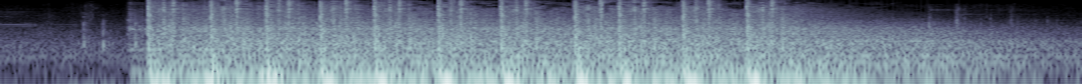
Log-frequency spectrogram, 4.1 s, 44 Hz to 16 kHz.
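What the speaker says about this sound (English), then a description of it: "if I equip this and show you how loud the weapons are, just to give you an idea" Rapid, loud gunfire from a pipe pistol in Fallout 4, a dense burst of shots starting abruptly and continuing for about three seconds before a decaying echo.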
